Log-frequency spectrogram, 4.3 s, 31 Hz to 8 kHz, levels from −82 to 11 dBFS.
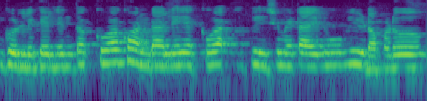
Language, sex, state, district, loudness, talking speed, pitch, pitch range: Telugu, female, Andhra Pradesh, Guntur, -14 LUFS, 125 wpm, 225 Hz, 210-235 Hz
